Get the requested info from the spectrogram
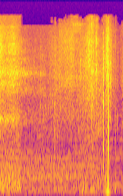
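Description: Steady outdoor noise of wind on the microphone and water beside a harbour dock.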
